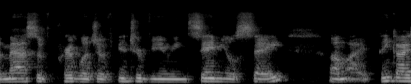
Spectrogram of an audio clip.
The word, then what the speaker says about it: Sey: yeah my name is samuel say and you did say it properly um so uh yeah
